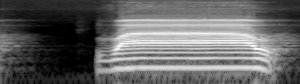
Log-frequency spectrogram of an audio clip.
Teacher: দুই ঠোট গোল করে সামান্য খোলা রেখে উচ্চারিত হয় ওয়াও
